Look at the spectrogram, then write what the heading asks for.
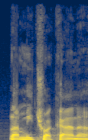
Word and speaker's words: La Michoacana: La Michoacana? La Michoacana.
